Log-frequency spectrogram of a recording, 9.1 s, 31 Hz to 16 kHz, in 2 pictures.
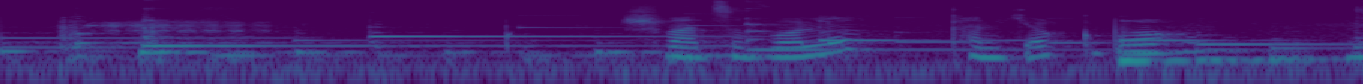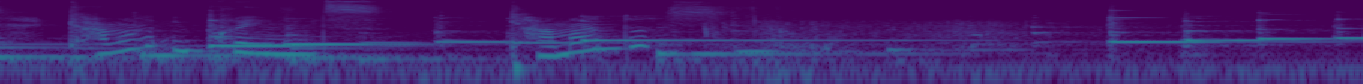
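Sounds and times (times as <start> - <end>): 
black sheep bleating in a video game: 0.2 - 1.1
speech: 2.1 - 7.3
steady tonal video game sounds: 5.1 - 9.0.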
